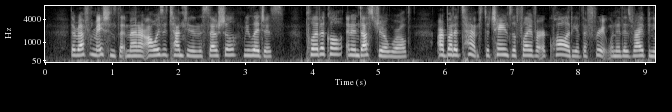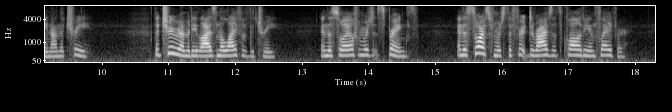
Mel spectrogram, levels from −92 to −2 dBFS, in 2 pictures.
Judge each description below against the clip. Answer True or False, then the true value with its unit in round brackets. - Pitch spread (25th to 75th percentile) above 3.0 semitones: False (2.7 semitones)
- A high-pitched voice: True (255 Hz)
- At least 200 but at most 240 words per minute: True (205 wpm)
